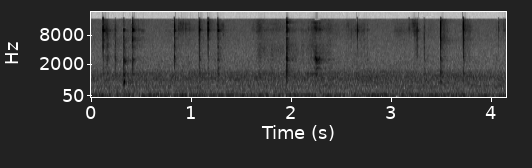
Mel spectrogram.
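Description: Long nails tap quickly on the glazed sides of a hollow green celadon ceramic mug with a relief band and a lid/infuser on top, held in the hands. Sharp, bright clicks stand out over a steady low rumble, with one brief ringing tone near the start.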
